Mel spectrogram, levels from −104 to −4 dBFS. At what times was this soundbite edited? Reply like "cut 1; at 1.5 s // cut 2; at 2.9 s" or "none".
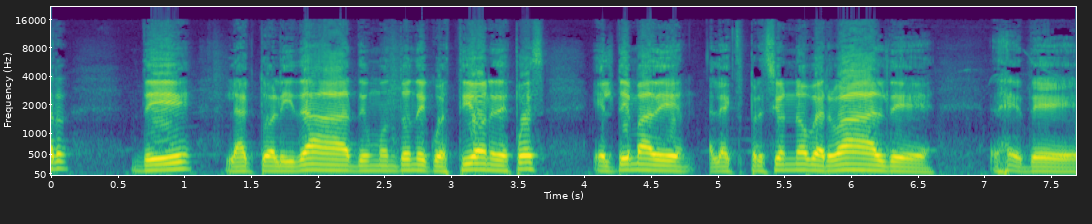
cut 1; at 4.9 s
